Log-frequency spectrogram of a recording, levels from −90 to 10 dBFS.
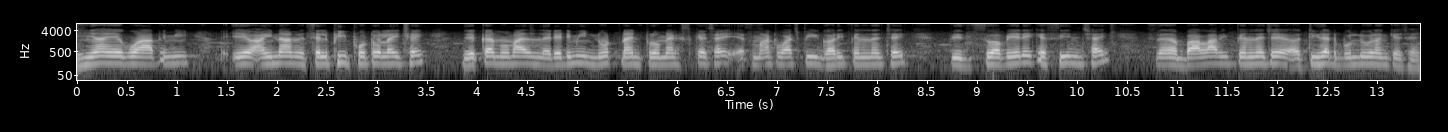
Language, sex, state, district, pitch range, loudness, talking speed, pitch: Maithili, male, Bihar, Samastipur, 150-165 Hz, -18 LUFS, 150 wpm, 155 Hz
